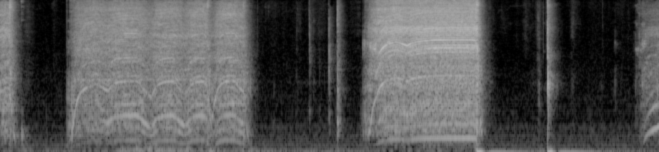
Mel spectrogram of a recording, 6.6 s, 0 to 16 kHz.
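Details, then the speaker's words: DeWalt DC725 19V NiCd cordless drill from about 2010, tested after repairing arcing brushes/commutator and cleaning; revs in short bursts, whine rising and dipping smoothly with the trigger, running clean and even with no arcing. "she's choing good and there's no Angry Pixies in there"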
